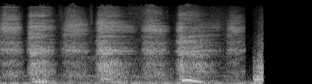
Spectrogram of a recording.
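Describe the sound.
Wheezing breath from a man, a few heavy, gasping breaths in uneven bursts, one carrying a brief squeaky tone, with no talk.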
